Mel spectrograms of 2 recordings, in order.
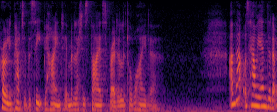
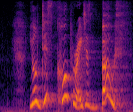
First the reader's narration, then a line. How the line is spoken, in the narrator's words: Aziraphale yelped as Crowley took a turn very quickly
